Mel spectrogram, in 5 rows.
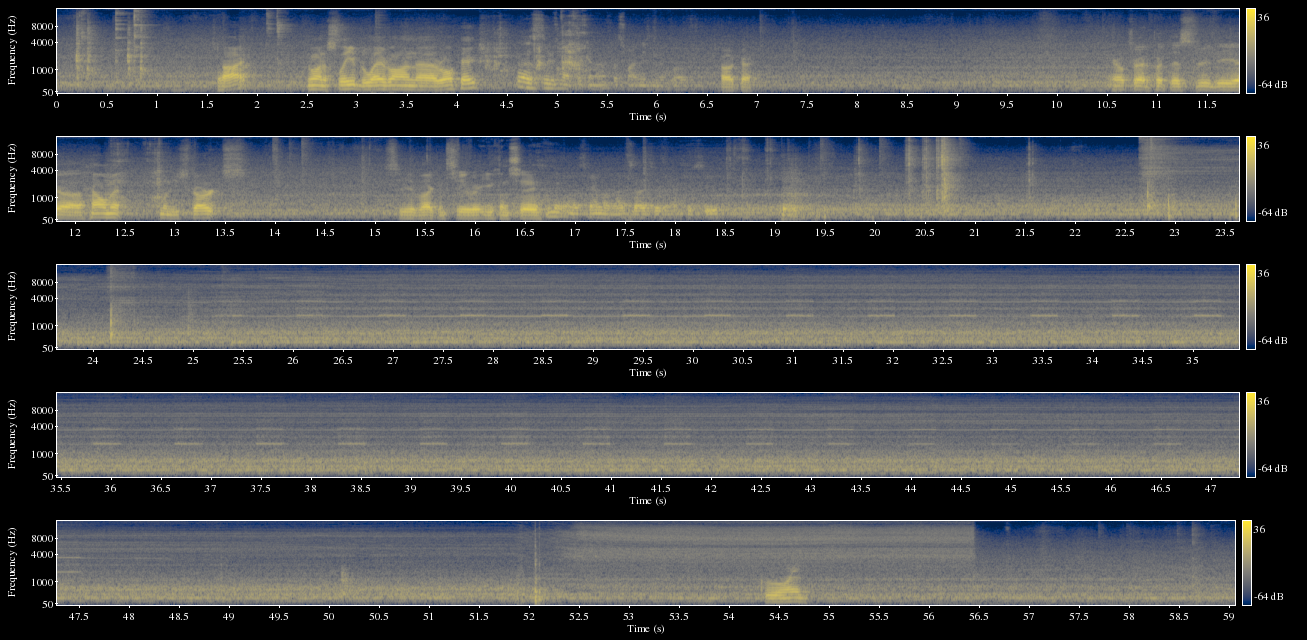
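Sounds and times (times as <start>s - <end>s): welding arc buzzing hiss: 22.6s - 56.6s
pulsing high tone: 22.8s - 56.5s.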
